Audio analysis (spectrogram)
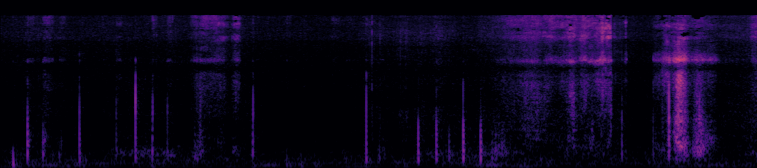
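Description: A small, solid, light wooden block held beside an ear microphone is scratched and rubbed with fingertips. Quiet, sharp little scratch ticks come one after another, with a short woody ring and bright edges. Later they give way to soft, airy rubbing swells that grow loudest near the end.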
